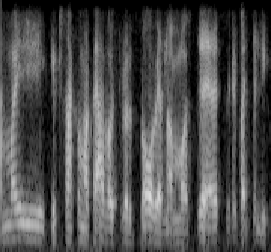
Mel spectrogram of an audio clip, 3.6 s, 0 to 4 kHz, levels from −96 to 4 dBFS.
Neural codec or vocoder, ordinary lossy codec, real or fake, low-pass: codec, 24 kHz, 3 kbps, HILCodec; Opus, 64 kbps; fake; 3.6 kHz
